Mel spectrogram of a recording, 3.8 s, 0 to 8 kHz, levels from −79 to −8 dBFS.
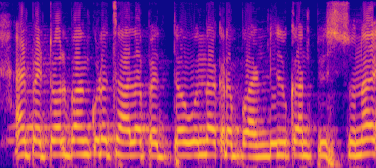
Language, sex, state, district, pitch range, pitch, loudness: Telugu, female, Telangana, Karimnagar, 230-245 Hz, 235 Hz, -20 LUFS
